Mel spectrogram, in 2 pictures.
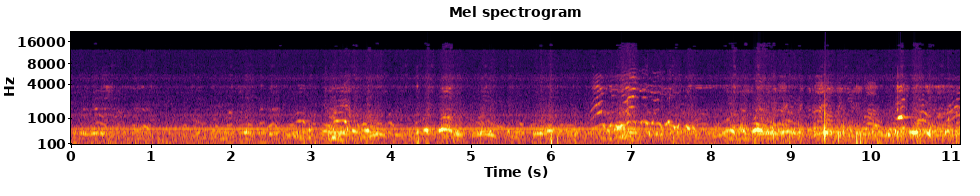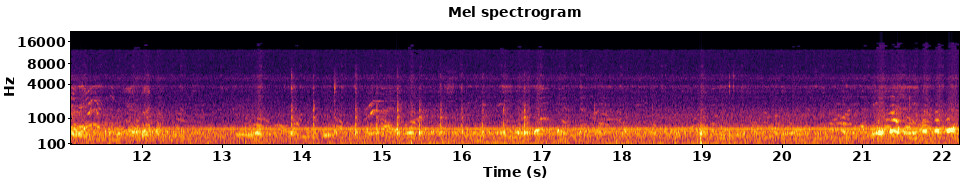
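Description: Young men shout and call to each other across an outdoor pitch.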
